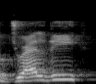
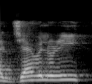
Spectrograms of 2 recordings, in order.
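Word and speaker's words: jewellery: Next example हमारे पास है अगर आप इसको ज्वेलरी या जेवलरी प्रोनाउंस करते हैं तो वो भी गलत होता है। इसको आप एक्चुअली प्रोनाउंस करेंगे ज्वेलरी, ज्वेलरी।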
